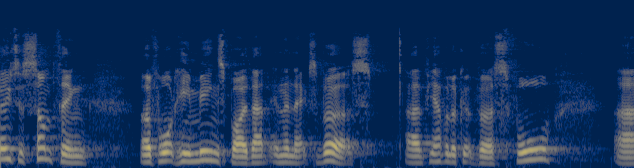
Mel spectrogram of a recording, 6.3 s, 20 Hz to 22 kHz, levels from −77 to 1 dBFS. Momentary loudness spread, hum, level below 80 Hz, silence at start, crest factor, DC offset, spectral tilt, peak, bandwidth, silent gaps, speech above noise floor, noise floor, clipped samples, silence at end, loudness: 12 LU; none; -76 dBFS; 0 s; 18 dB; under 0.1%; -4.5 dB/octave; -12 dBFS; 11.5 kHz; none; 20 dB; -49 dBFS; under 0.1%; 0 s; -30 LUFS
